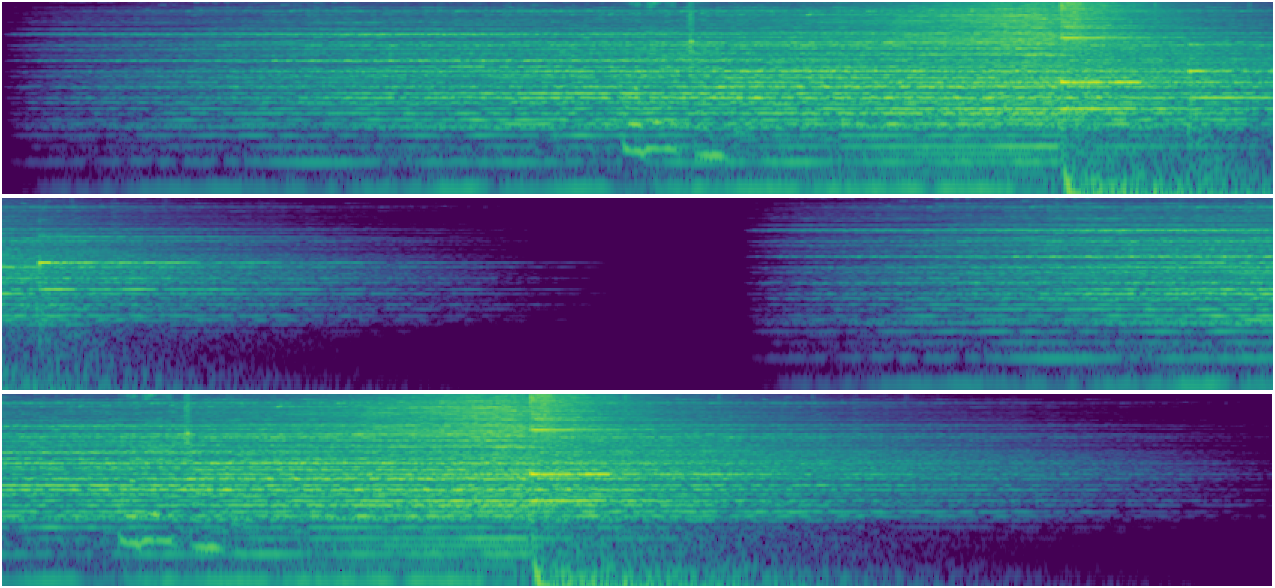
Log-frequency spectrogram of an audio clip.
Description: logo reveal intro

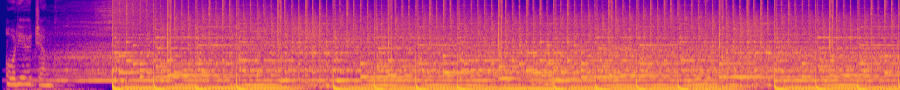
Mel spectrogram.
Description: abstract idm logo intro

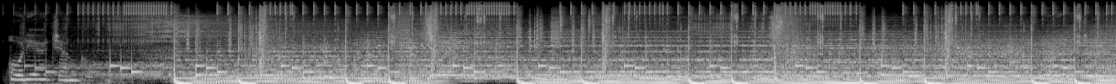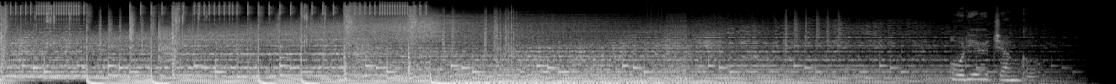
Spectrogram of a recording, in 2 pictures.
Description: abstract electronica logo intro

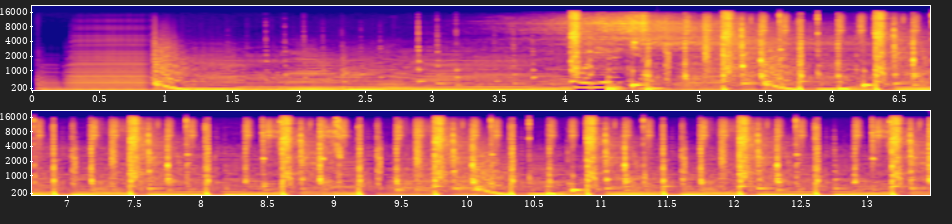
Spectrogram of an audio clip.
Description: gaming intro logo

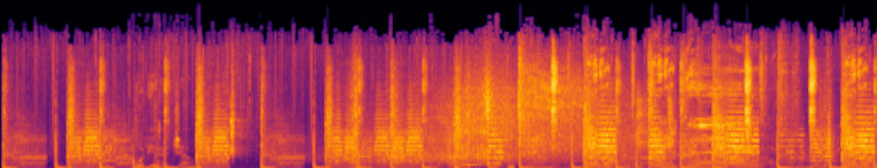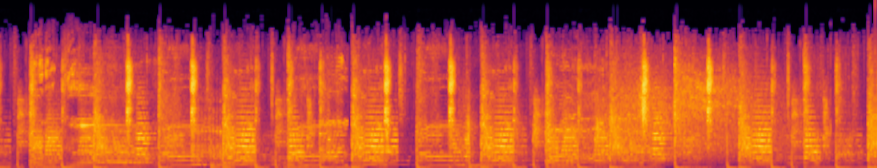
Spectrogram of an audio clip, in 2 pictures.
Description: rap music

